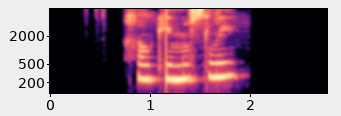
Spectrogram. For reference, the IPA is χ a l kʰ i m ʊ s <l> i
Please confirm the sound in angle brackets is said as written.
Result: yes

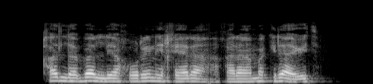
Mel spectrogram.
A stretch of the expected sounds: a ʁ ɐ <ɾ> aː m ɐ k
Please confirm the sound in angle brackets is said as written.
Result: yes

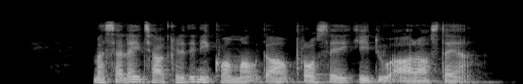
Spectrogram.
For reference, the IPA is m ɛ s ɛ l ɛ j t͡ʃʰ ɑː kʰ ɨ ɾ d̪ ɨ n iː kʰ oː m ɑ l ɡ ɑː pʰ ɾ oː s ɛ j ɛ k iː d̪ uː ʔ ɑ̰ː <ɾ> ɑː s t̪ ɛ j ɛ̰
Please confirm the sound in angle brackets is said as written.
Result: yes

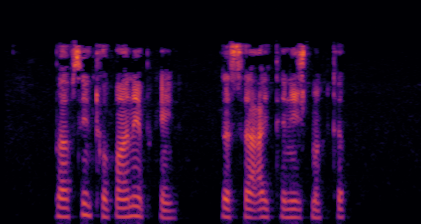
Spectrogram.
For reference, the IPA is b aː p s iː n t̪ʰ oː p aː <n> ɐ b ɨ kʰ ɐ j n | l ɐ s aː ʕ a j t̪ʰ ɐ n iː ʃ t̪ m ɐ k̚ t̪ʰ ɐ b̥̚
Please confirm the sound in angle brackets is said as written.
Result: yes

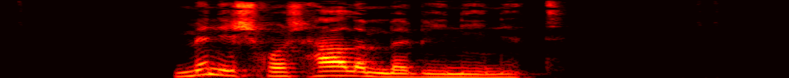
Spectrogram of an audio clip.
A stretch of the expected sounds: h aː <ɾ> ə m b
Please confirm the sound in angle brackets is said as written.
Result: no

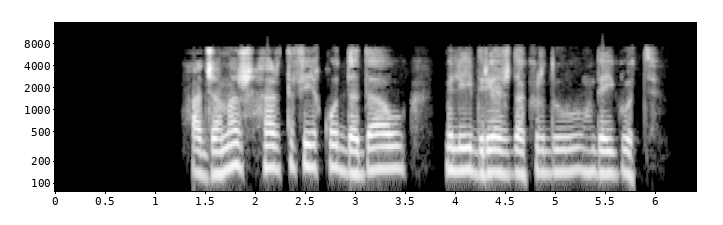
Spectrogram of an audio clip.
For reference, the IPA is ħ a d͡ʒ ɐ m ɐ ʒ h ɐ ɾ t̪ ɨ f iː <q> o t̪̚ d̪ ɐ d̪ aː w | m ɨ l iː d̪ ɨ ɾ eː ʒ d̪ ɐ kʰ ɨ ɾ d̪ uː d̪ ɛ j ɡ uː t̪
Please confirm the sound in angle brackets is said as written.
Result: yes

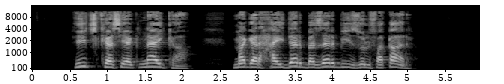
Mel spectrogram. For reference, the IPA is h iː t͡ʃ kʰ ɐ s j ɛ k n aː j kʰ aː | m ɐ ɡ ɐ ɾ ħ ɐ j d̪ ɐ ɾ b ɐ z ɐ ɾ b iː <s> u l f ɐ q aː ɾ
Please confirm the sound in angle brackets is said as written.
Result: no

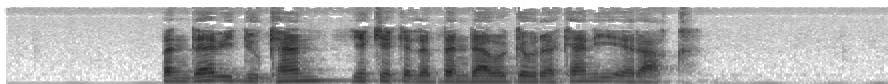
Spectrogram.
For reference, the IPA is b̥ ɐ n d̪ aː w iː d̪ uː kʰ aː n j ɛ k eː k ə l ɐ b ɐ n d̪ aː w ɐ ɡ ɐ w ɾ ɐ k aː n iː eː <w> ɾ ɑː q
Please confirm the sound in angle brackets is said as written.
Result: no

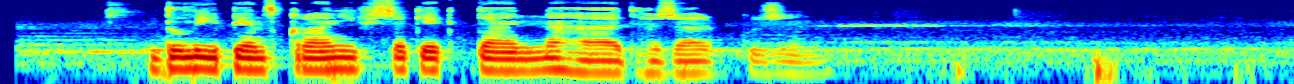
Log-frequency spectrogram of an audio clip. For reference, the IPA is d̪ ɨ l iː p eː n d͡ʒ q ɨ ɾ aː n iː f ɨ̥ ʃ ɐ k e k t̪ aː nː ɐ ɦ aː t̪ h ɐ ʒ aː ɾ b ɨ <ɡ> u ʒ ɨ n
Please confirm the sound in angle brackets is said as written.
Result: no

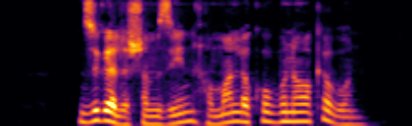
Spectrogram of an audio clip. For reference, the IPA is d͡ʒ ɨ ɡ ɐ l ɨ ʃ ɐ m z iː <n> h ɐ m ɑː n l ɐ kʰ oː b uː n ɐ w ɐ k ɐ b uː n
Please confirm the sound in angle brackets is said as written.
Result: yes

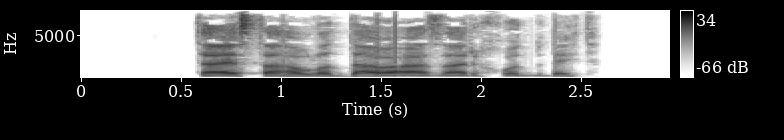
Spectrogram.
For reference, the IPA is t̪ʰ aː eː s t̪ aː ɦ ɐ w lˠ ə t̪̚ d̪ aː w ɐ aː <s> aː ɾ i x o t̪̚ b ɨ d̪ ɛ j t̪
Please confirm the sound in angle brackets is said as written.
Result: no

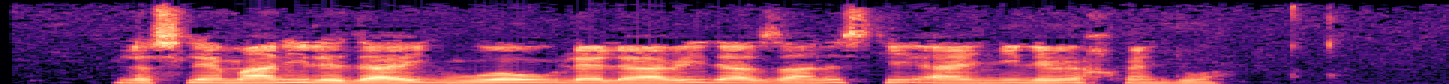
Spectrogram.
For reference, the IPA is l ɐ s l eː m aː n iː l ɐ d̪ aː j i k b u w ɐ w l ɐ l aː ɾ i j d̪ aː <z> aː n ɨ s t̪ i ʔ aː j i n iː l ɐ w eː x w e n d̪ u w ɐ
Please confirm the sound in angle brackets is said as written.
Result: yes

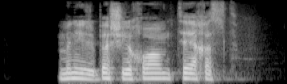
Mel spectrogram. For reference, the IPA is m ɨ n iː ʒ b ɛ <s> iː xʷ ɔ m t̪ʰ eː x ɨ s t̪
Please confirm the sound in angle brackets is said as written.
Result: no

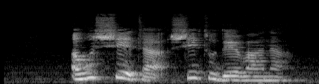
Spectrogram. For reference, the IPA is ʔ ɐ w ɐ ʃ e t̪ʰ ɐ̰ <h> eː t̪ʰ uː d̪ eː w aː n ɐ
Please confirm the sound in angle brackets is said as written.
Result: no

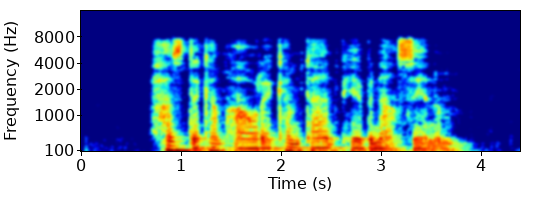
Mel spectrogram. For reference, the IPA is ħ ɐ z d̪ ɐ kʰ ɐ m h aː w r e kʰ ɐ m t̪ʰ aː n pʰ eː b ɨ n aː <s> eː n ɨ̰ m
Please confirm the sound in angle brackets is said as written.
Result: yes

